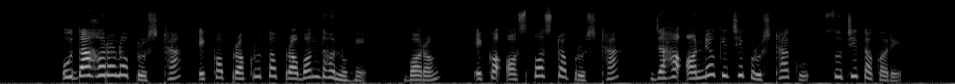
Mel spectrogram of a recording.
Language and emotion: Odia, neutral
